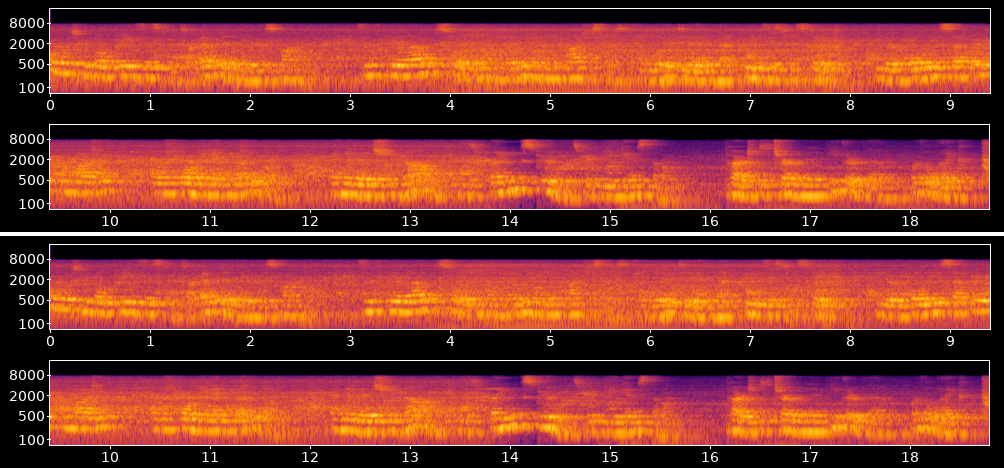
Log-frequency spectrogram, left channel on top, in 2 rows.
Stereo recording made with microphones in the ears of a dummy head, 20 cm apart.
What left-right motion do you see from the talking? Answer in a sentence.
You can hear the talking stay in one place.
